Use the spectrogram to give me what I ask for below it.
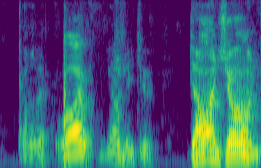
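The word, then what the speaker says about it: donjon: i don't need to don john d-o-n-j-o-n is how you spell it in french and so all the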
